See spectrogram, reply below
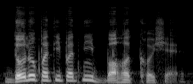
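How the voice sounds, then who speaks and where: A man's voice: fairly high pitch, very animated, normal speed, darkish tone. A man narrating a scripted story in a dramatic storytelling style. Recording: music behind the voice.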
